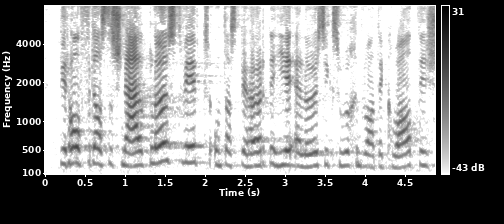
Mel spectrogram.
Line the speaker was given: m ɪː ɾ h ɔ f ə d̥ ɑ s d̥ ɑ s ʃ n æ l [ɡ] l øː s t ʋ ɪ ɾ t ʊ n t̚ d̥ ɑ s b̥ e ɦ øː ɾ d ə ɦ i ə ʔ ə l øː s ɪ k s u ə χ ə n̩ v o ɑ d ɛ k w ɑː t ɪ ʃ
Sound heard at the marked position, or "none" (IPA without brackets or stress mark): k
